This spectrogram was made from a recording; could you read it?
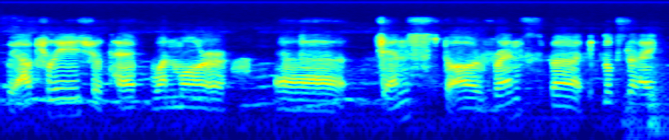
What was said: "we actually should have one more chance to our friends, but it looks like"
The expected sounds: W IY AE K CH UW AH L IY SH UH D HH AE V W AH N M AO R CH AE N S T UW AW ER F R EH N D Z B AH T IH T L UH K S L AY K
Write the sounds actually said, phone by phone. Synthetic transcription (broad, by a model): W IY AE K CH UW AH L IY SH UH D HH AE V W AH N M AO R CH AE N S T UW AW ER F R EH N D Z B AH T IH T L UH K S L AY K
